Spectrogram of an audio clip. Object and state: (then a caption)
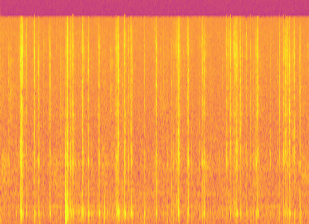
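Plastic soda bottle. Long nails tap the lower plastic part and red label area of a hollow, mostly empty clear PET Coca-Cola soda bottle. About thirty quick, dry, irregularly spaced taps with bright clicky edges sound, each dying almost instantly, with one louder, hollow-sounding knock near the start.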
